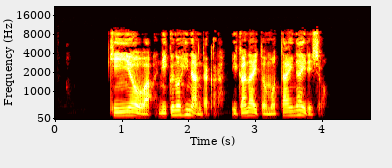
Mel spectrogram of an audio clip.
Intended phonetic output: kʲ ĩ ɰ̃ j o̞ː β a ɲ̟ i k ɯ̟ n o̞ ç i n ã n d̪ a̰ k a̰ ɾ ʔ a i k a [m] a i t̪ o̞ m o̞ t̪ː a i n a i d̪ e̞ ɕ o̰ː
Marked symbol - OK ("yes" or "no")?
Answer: no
